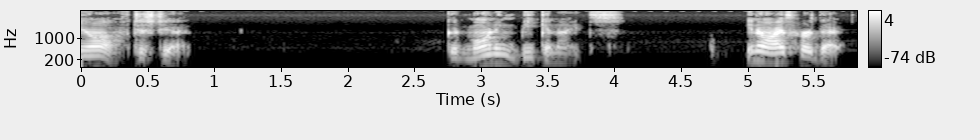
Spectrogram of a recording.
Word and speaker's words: Beaconite: And Beaconite rhymes with blight.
